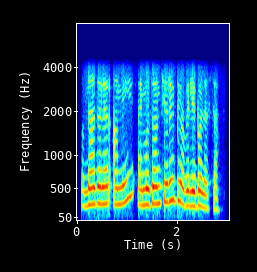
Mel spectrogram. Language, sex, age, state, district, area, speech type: Goan Konkani, female, 45-60, Goa, Bardez, urban, conversation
